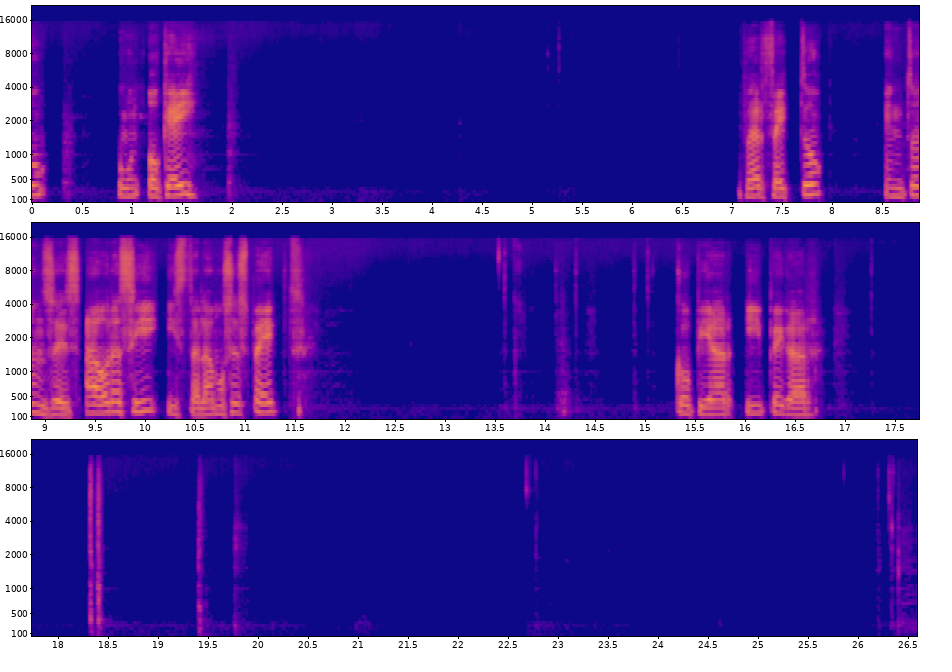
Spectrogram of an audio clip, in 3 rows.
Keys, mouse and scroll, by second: 5.0 click, 8.2-9.1 scroll down 1, 9.1-9.4 scroll down 1, 11.3-13.5 drag, 14.0 right click, 14.8 click, 18.2 Return, 20.6 scroll up 1, 21.1 scroll up 1, 21.7 scroll down 1, 22.3-24.5 scroll down 1, 24.5-26.3 scroll down 1.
